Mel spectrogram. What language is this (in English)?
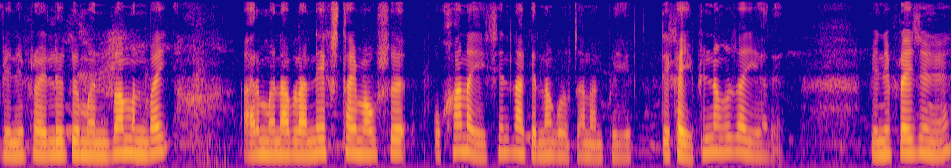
Bodo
